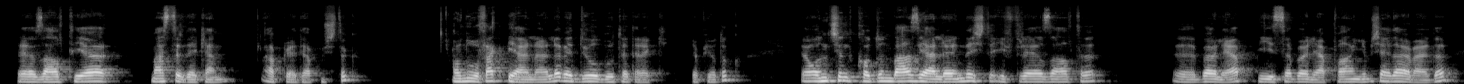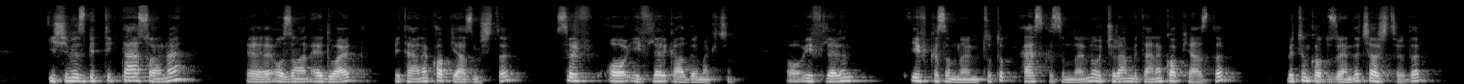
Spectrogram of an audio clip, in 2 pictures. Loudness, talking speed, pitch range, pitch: -18 LUFS, 135 wpm, 120-155 Hz, 135 Hz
